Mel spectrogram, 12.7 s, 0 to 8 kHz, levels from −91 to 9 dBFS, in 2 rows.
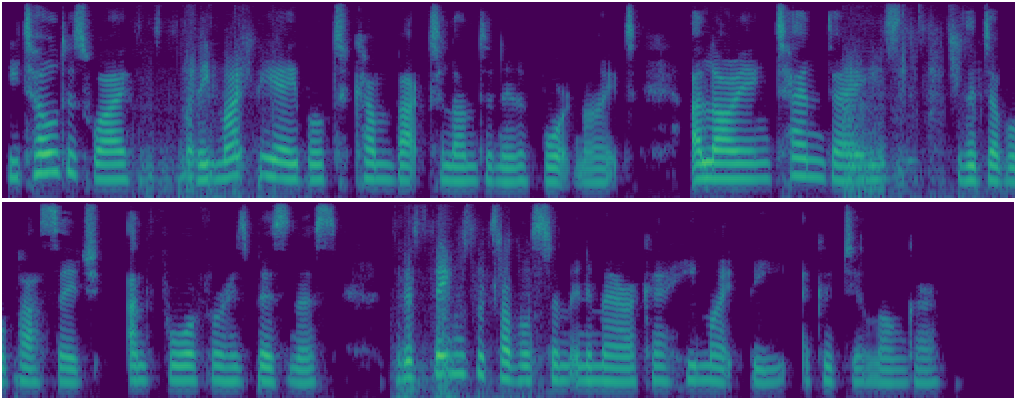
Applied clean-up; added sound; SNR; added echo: neural separator model SepFormer DNS4.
